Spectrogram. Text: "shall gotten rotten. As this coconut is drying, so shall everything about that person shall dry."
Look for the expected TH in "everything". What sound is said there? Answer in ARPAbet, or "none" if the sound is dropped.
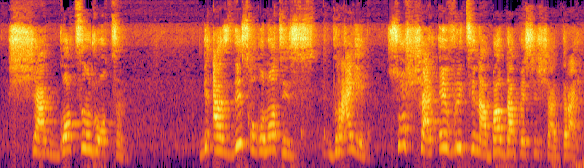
T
